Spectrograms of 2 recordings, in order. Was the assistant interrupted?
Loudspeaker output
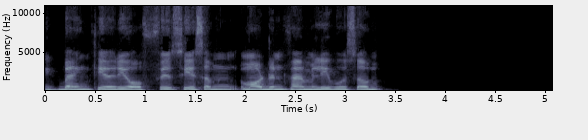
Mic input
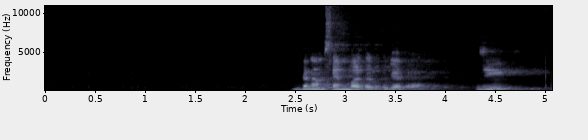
Yes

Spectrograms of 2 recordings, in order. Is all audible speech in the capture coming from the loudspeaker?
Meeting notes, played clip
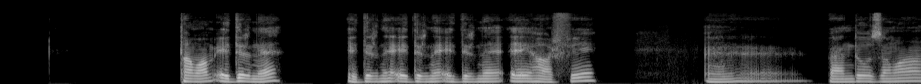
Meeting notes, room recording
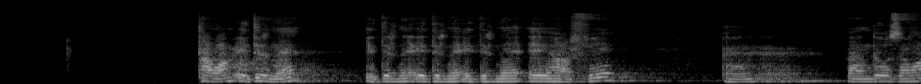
Yes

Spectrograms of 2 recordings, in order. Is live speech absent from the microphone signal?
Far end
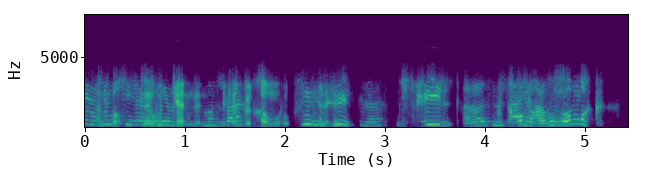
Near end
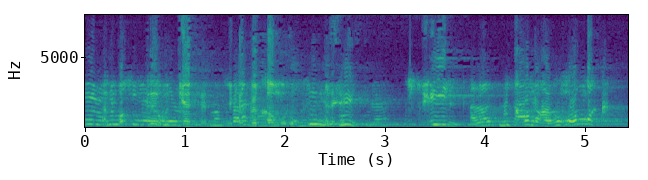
No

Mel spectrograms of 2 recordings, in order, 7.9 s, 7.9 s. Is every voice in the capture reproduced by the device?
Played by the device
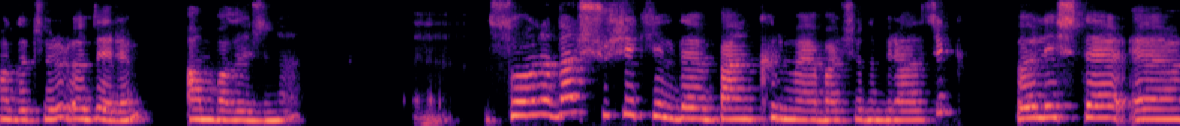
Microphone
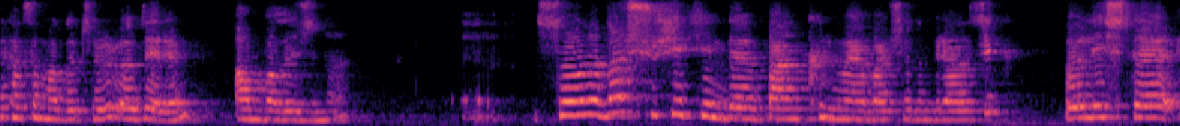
Yes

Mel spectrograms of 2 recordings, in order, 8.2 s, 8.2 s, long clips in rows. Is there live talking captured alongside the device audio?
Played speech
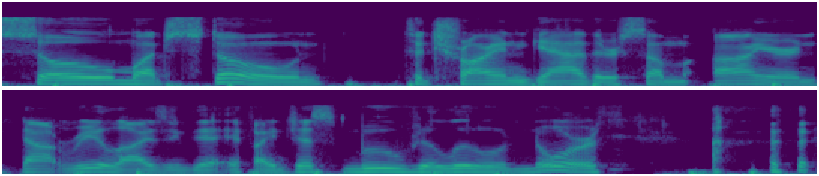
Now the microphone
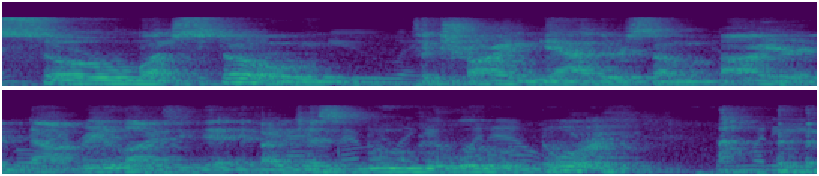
Yes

